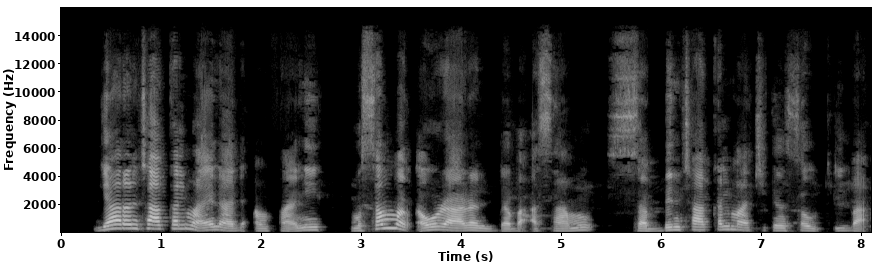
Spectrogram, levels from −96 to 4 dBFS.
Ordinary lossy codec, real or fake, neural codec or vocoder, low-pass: AAC, 64 kbps; fake; codec, 44.1 kHz, 7.8 kbps, Pupu-Codec; 14.4 kHz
